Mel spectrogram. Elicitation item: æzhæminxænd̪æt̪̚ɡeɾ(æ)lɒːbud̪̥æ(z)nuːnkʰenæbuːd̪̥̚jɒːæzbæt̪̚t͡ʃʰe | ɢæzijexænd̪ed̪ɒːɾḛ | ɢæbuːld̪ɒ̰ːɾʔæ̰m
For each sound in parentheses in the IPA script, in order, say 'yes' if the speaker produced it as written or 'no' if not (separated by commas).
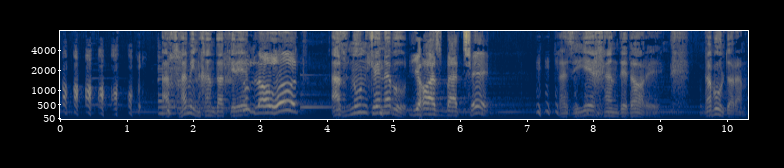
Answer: no, yes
